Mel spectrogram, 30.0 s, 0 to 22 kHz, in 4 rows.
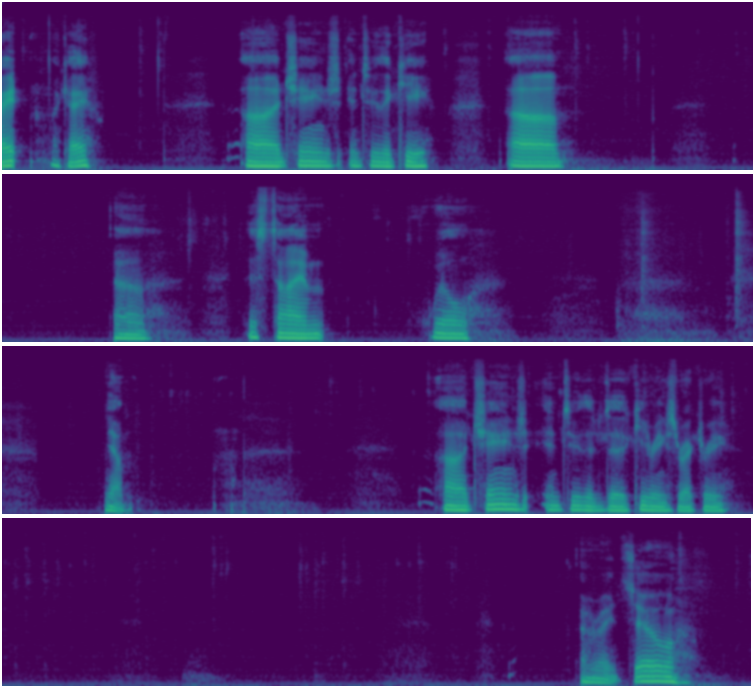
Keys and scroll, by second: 0.0 ctrl+a, 0.3 ctrl+a, 1.1-7.1 typing, 1.3 Return, 8.7-11.7 typing, 15.9-16.5 BackSpace, 16.6 BackSpace, 16.8 BackSpace, 16.9 BackSpace, 17.9 Return, 18.1 Return, 18.3-30.0 typing.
